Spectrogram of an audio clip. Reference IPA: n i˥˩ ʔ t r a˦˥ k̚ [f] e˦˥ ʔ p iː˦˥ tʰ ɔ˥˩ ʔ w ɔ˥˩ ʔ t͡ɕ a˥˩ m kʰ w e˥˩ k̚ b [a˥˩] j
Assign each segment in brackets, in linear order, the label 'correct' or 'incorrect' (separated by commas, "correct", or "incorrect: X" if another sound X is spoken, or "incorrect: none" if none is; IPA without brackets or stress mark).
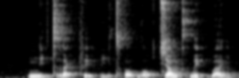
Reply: correct, incorrect: a˧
